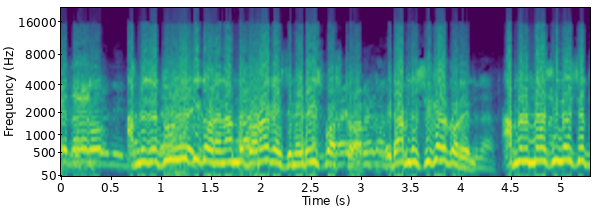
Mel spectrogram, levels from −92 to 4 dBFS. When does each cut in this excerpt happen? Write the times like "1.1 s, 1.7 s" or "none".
4.3 s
